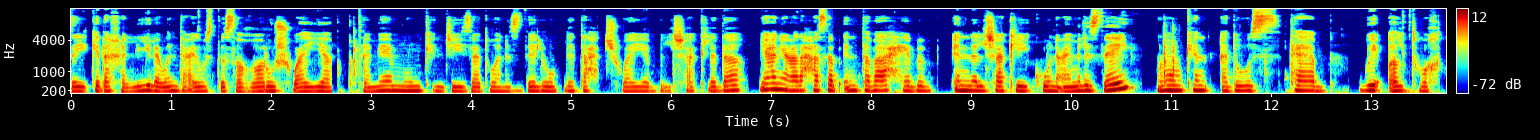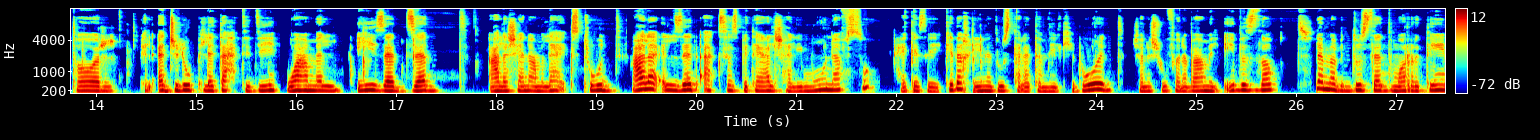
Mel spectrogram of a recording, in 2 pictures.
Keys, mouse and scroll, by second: 1.2 click, 2.6 g, 2.7 z, 6.7 click, 7.2 middle click, 7.8 scroll up 1, 8.1-8.6 middle drag, 10.7 scroll down 2, 10.8 Tab, 12.1 shift+middle click, 12.3-12.6 scroll up 2, 13.2 alt+click, 14.1 alt+click, 16.4 e, 16.7 z, 16.9 z, 21.7 z, 22.0 click, 22.7 KP_3, 26.2 g, 26.2 z.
